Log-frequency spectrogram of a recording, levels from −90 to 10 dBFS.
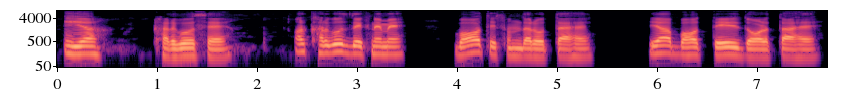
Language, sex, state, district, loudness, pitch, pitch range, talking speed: Hindi, male, Bihar, Jamui, -15 LUFS, 145 Hz, 125-160 Hz, 140 wpm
